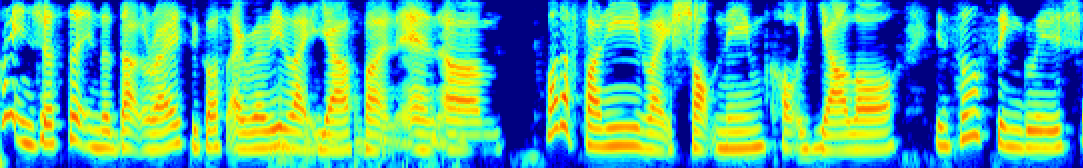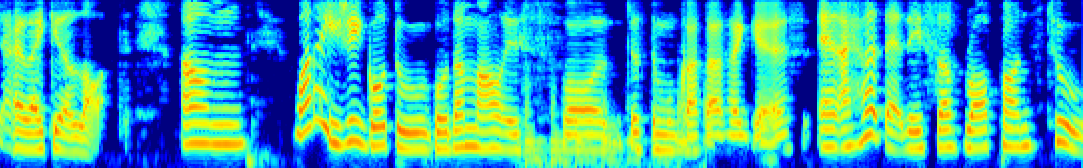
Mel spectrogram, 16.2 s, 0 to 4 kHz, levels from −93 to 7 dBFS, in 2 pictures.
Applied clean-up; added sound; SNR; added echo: classical method Wiener filter.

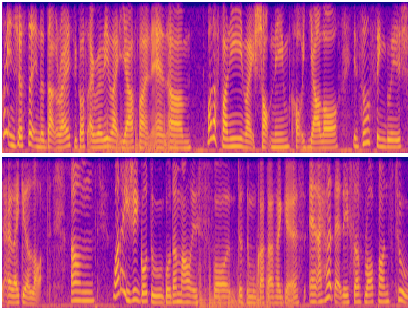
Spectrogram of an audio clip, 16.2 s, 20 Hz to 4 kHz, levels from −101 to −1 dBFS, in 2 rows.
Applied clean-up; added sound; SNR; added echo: none; Strum; 13 dB; none.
